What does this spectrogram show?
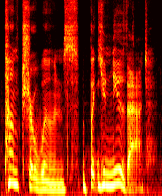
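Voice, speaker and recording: A woman's voice: fairly low pitch, very animated, slow, dry recording. A woman playing a skeptical, no-nonsense forensic doctor who gives curt, sardonic replies. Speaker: forensic analyst.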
